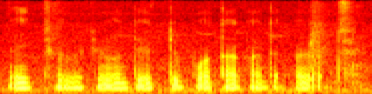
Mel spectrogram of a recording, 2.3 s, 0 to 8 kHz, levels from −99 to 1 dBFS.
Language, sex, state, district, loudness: Bengali, male, West Bengal, Cooch Behar, -19 LUFS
